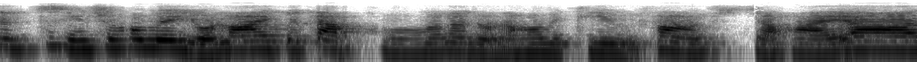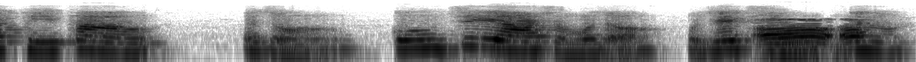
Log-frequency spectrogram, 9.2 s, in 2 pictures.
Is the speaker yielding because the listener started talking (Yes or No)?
Yes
